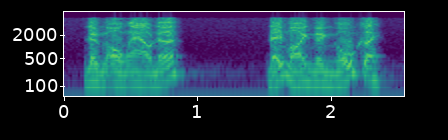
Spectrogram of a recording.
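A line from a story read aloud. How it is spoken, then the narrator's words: Sharp scolding shout. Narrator (Vietnamese): Dương Khang quát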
